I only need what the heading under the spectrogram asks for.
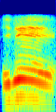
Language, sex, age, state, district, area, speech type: Malayalam, male, 18-30, Kerala, Kasaragod, rural, conversation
